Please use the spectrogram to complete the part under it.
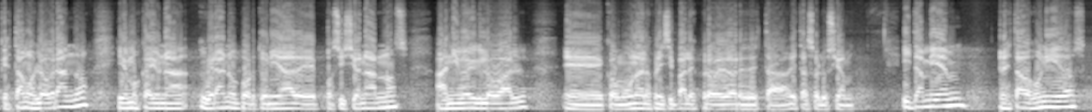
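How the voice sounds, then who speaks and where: Halting Argentine man on a panel. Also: mid-range voice, fairly bright tone. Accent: Argentine Spanish. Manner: halting, repeats words. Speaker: panelist, startup founder. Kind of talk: conference panel talk. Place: conference auditorium.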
